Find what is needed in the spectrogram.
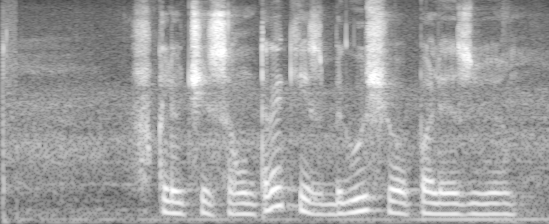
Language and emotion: Russian, neutral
